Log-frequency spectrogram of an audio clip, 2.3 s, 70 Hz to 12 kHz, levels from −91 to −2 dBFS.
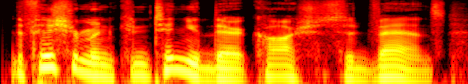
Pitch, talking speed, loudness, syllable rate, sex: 115 Hz, 155 wpm, -20 LUFS, 6.1 syllables/s, male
